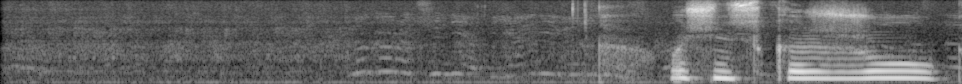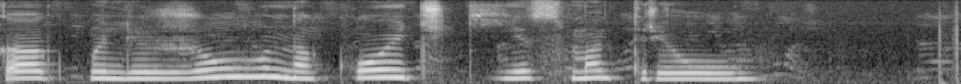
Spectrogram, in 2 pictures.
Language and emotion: Russian, neutral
